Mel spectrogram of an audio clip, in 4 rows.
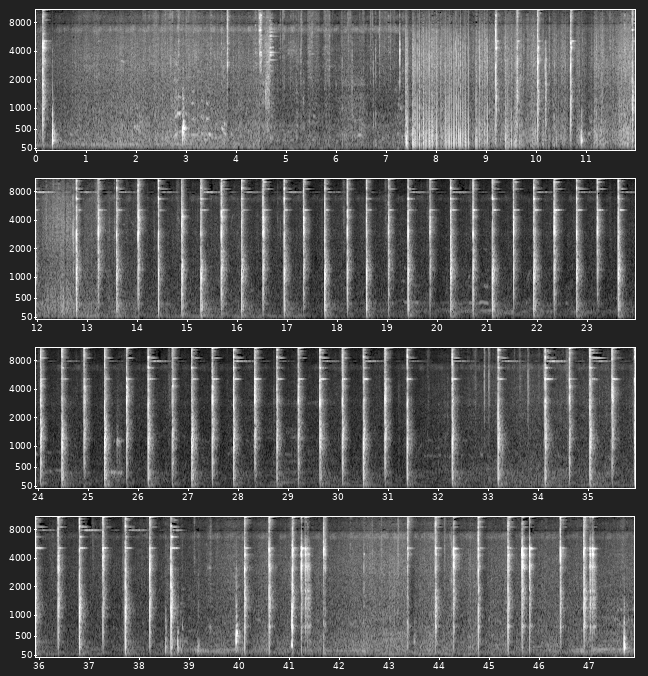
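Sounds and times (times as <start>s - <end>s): hammer striking iron on anvil: 12.8s - 31.6s, 32.3s - 32.6s, 33.2s - 33.5s, 34.1s - 38.9s, 40.1s - 41.8s, 43.4s - 47.8s.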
